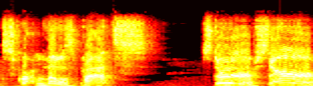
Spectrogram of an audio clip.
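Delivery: very high, loud, shouting goblin voice. A game master describes a goblin heard near a kitchen, loud shouting goblin voice. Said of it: "There's a loud goblin voice, kind of like shouting".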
